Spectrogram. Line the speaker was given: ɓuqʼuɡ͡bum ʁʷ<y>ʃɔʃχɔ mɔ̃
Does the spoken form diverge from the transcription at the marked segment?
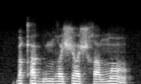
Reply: yes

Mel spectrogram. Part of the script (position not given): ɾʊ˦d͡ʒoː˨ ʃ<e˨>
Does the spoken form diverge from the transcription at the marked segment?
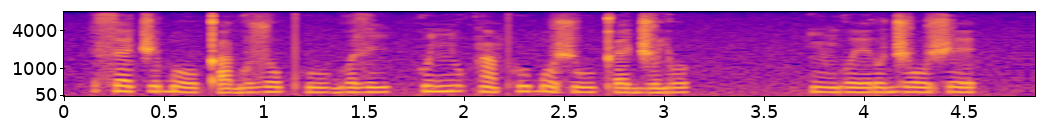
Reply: no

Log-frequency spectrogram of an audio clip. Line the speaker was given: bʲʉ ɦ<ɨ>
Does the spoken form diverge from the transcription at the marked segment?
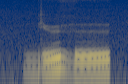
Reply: no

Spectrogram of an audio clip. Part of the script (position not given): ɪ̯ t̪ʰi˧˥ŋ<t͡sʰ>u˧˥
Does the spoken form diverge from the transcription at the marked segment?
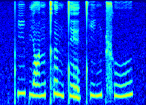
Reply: yes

